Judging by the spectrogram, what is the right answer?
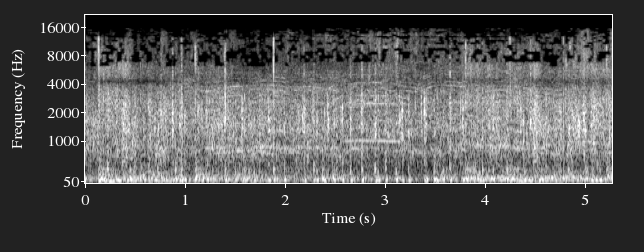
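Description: Battle sound effects of massed gunfire: a dense, continuous crackle of shots and booms over a heavy low rumble.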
